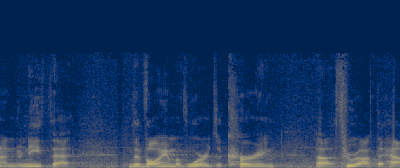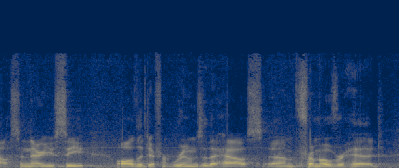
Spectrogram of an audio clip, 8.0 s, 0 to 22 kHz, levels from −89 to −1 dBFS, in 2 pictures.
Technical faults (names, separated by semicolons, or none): one channel drops out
